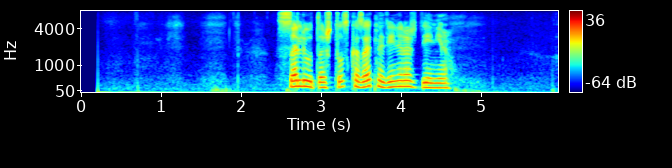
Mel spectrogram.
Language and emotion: Russian, neutral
